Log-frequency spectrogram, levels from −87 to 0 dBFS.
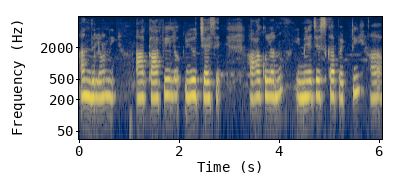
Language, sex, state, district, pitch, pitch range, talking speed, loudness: Telugu, female, Andhra Pradesh, Annamaya, 230 Hz, 220-240 Hz, 90 wpm, -16 LUFS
